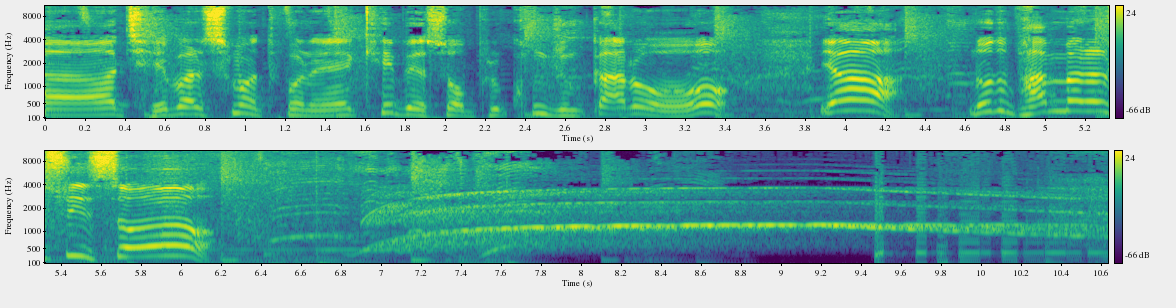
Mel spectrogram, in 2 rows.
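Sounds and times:
speech: 0.0s - 6.4s
emergency vehicle siren wailing: 6.9s - 10.6s.

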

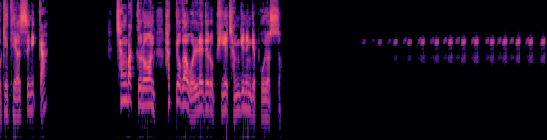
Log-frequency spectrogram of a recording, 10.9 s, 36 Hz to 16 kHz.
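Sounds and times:
speech: 0.0s - 1.0s, 2.3s - 5.7s
frogs croaking: 7.0s - 10.9s.

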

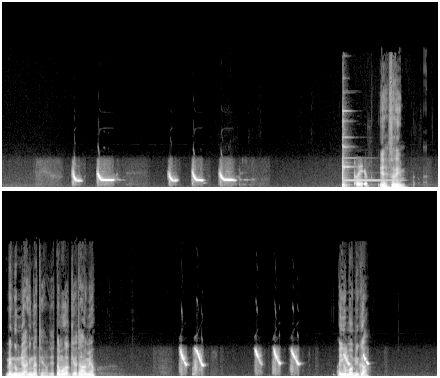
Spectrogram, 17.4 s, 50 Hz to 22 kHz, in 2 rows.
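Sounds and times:
person imitating a scops owl call with whistled hoots: 1.4s - 2.5s, 3.3s - 5.1s, 12.3s - 12.8s, 13.8s - 14.8s, 15.5s - 16.1s
speech: 7.1s - 8.2s, 8.8s - 10.7s, 15.4s - 16.1s.

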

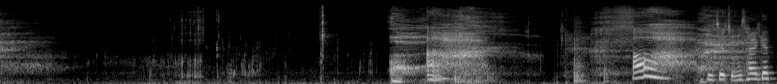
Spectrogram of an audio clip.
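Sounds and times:
person gulping down a drink after a toast: 0.7s - 5.7s
speech: 4.3s - 4.6s, 7.1s - 7.7s.

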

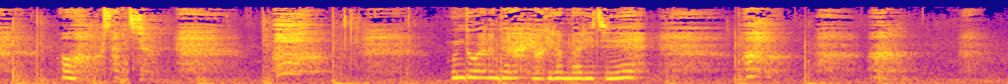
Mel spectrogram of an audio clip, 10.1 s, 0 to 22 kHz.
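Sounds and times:
speech: 0.6s - 1.7s, 4.5s - 6.5s, 7.5s - 7.8s
person panting heavily after climbing stairs: 1.8s - 4.3s, 6.6s - 9.9s.

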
